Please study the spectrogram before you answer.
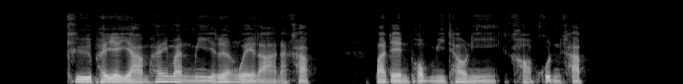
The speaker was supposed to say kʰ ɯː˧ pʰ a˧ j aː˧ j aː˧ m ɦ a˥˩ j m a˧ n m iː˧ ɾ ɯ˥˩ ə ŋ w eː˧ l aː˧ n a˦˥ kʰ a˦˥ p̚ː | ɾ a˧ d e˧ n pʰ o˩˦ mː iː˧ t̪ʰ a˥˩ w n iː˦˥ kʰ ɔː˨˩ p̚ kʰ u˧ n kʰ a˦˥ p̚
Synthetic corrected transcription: kʰ ɯː˧ pʰ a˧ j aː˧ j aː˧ m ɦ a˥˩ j m a˧ n m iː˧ ɾ ɯ˥˩ ə ŋ w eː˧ l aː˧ n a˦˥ kʰ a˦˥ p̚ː | ɾ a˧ d e˧ n pʰ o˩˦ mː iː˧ t̪ʰ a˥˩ w n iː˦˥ kʰ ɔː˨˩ p̚ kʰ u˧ n kʰ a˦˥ p̚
